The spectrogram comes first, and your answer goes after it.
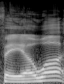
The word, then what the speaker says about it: feijoa: Okay, I just searched it up and apparently this is pronounced Fyoa and then Loqua.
